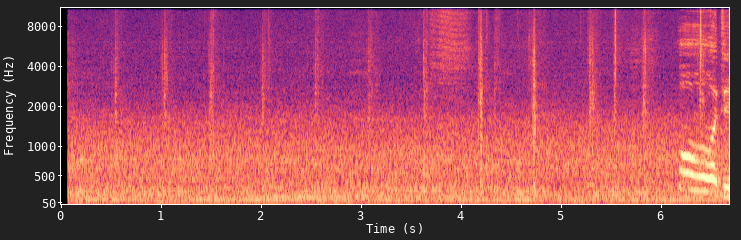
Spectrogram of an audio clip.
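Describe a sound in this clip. Footsteps tap steadily on a hard street.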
